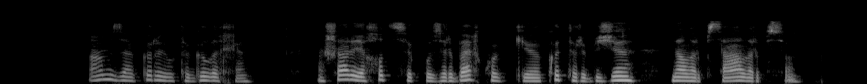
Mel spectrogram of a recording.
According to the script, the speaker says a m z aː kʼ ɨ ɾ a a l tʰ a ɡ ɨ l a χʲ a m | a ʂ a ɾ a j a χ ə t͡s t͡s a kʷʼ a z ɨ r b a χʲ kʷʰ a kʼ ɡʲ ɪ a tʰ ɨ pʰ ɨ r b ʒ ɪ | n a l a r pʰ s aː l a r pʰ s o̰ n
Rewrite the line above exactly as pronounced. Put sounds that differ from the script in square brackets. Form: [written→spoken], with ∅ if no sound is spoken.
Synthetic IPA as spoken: a m z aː kʼ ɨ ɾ a [a→i] l tʰ a ɡ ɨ l a χʲ a [m→n] | a ʂ a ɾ a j a χ ə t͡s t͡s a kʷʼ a z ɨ r b a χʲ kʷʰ a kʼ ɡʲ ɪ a [tʰ→kʰ] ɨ [pʰ→tʰ] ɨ r b ʒ ɪ | n a l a r pʰ s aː l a r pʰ s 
